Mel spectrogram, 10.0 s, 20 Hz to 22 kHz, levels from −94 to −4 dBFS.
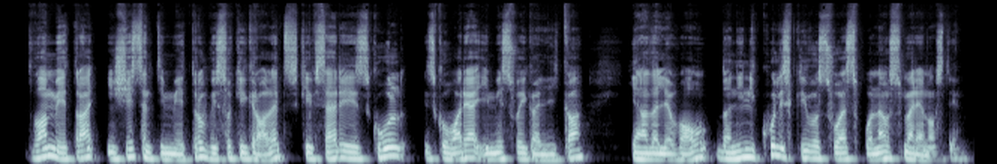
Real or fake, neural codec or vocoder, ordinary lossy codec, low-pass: real; none; none; none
